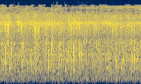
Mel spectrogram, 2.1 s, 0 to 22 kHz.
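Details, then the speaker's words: Pressure canner after 10 minutes of venting with the weight on, waiting for pressure to build: soft, dense crackling bubbling with no hiss or rattle as the water boils faster inside. Normal boiling. "can hear the boiling going a bit faster and faster inside the canner."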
